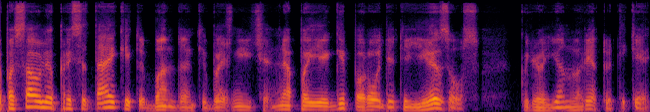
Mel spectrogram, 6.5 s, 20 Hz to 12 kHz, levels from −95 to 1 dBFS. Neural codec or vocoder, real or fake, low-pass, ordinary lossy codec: codec, 44.1 kHz, 2.6 kbps, DAC; fake; 10.8 kHz; Opus, 24 kbps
